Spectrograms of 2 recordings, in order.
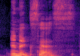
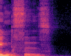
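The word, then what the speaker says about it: INXS: Or Inkses. – Inkses. No, that would be Inses. – Oh. – Because an X would be pronounced as a Z in the middle of a word.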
